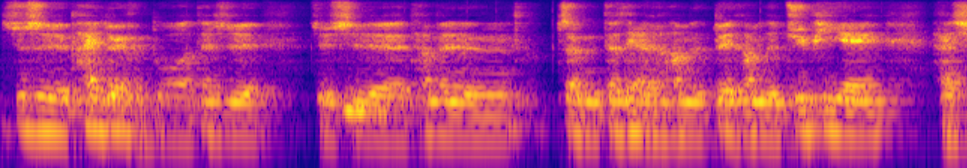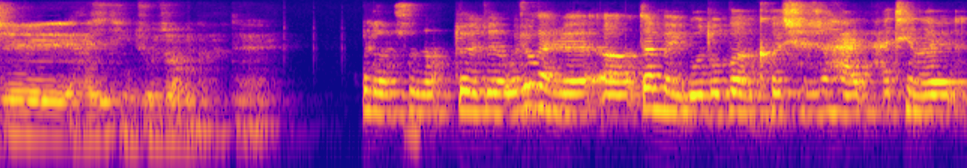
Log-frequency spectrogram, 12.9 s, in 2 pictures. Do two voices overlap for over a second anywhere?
No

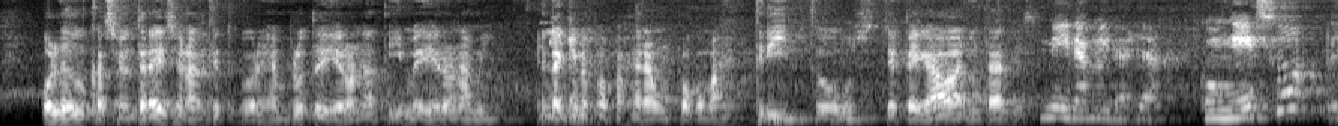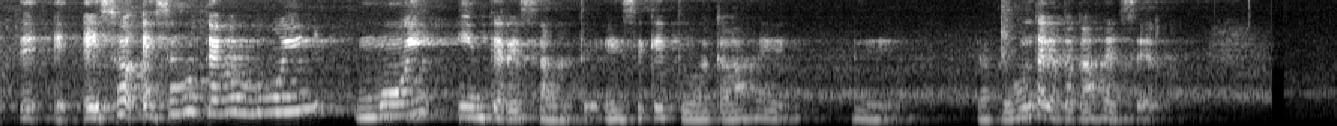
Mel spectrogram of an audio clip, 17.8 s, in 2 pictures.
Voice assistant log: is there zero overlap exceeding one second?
Yes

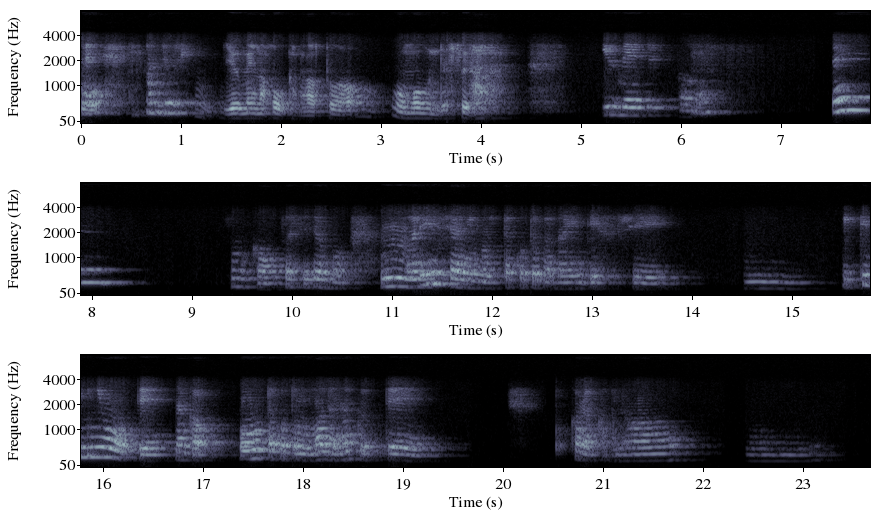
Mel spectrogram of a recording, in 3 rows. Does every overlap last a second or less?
Yes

